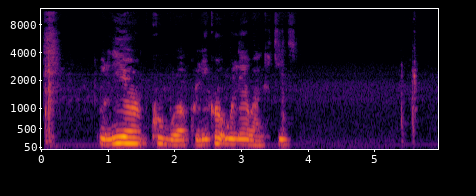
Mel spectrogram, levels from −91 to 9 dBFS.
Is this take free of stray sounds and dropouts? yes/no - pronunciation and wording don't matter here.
yes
